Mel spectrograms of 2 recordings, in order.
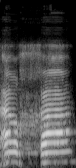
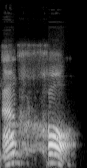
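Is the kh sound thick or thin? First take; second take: thin; thick. First: The syllable sounds thin and light. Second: The syllable sounds thick and heavy. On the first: The speaker calls it wrong. "tidak boleh akha" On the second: The speaker calls it right. "suaranya akan menjadi tebal"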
